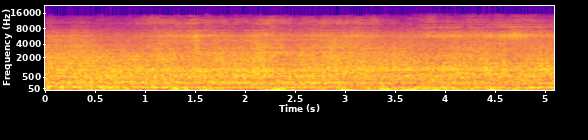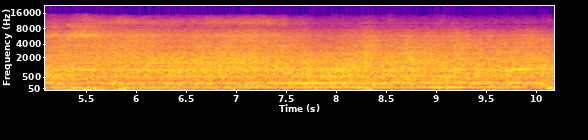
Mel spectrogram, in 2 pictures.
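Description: Heavy diesel logging machinery running steadily, with an unbroken engine hum and mechanical noise.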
